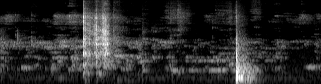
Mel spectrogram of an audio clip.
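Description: Drained, part-cooked basmati rice slid out of a steel bowl into a metal pot, with a short rushing swish about a second in. A single sharp metal knock comes near three seconds in.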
